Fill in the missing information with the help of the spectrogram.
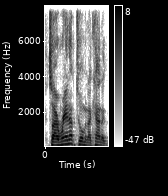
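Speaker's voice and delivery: ordinary talk, nothing marked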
